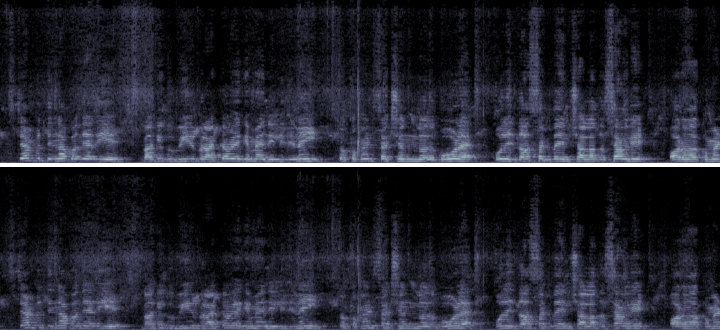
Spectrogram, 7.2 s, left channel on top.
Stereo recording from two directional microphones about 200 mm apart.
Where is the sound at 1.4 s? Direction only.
45° left (ahead or behind).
